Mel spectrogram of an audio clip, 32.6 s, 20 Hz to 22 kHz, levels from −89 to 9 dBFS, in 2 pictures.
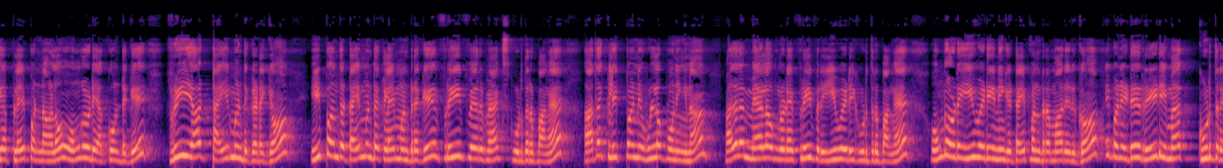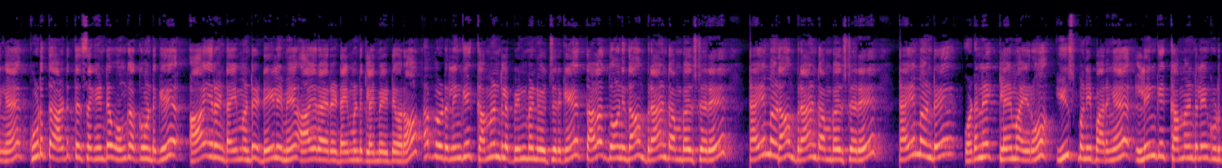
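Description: At 26.68 s the player fetched or queued the same stream segment twice, so the audio jumps back with a small blip and replays about 2.0 s of sound, up to 28.68 s, a stream segment repeated that lengthens the clip accordingly.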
